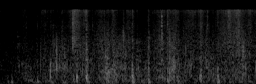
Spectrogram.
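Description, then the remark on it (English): Horse hooves clip-clop in a steady walking rhythm, fairly loud, with crisp repeated thuds over a faint background hiss; horses of a ranger horseback patrol, the Hornbill Horseback Patrol. “Ranger Jacko leads the Hornbill Horseback Patrol. It's easier to spot tracks on horses, and it's how the Sudanese have poached elephants here for centuries to serve the Nile ivory trade.”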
